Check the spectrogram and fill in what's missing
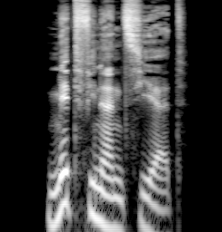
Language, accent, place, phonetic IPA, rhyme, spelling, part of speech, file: German, Germany, Berlin, [ˈmɪtfinanˌt͡siːɐ̯t], -ɪtfinant͡siːɐ̯t, mitfinanziert, verb, De-mitfinanziert.ogg
- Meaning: past participle of mitfinanzieren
